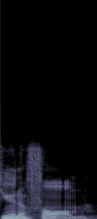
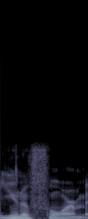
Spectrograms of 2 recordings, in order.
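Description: First: "uniform" said the movie coach's way; demonstrating the coach's "uniform"; accented pronunciation. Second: Said in the usual way. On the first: Shown as a demonstration. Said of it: "It's uniform". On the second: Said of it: "It's not uniform".

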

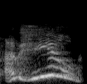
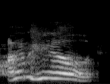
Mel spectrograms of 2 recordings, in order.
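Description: First: High, elated exclamation; bursting with amazed delight; thrilled realization. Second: High and a bit louder, sure now; triumphant second cry of relief; louder joyful repeat. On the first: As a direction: announce the miracle with joy. Realizes tooth healed at night. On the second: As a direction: say it again, savoring it. Repeats the realization. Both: Retold or imitated.

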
